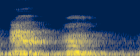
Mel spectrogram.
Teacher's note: a masih keluar dari hidung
